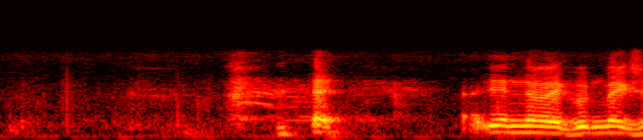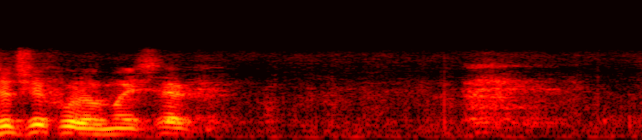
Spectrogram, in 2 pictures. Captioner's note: laughing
